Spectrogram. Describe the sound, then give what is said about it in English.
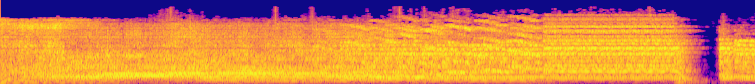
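A small propeller plane's engine roars loudly and steadily as it climbs back into the sky toward the San Mateo airport, its drone rising in pitch as power increases, then cuts off abruptly near the end. No one speaks. “Without the wheels touching the ground, we were climbing into the sky again and back toward the San Mateo airport.”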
